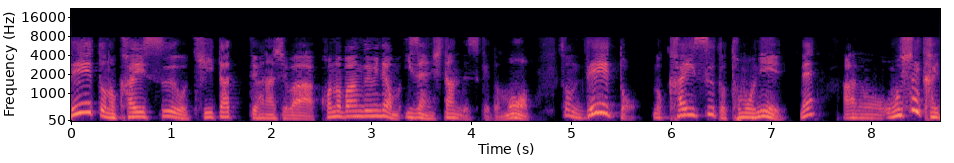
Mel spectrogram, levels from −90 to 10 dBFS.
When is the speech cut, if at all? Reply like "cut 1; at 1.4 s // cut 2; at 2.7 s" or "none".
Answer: none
